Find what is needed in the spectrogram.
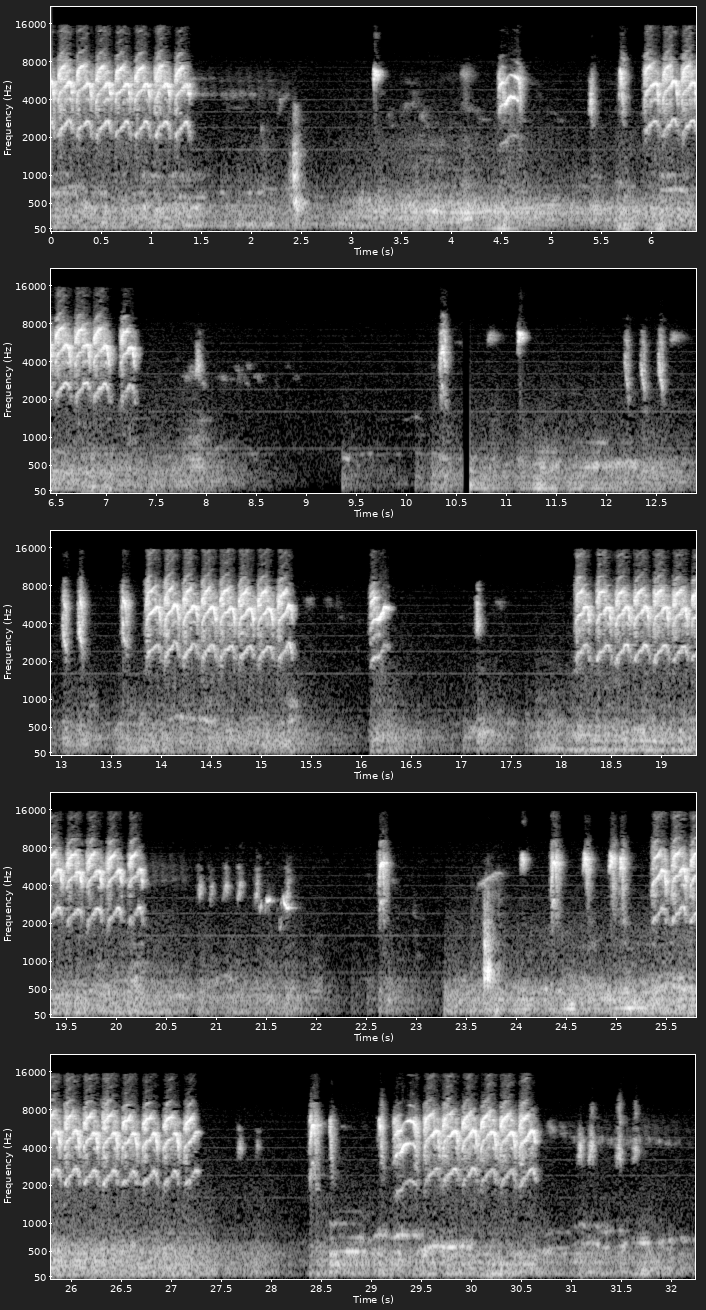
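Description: Caged female olive-backed sunbird calling, the calls of a female in breeding condition. It gives rapid high trills about a second and a half long, repeated every few seconds, with short sharp chirps between them.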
